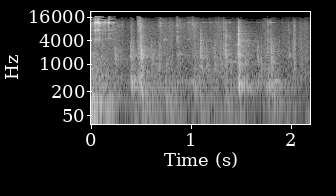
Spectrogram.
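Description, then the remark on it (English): Metallic clinks and rattles of keys, followed by a couple of sharp clunks like a lock turning and a door being worked open, otherwise quiet. “We gotta open these doors up.”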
